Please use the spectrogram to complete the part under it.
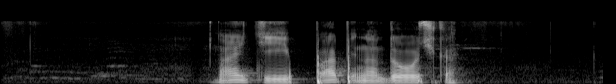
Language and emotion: Russian, sad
